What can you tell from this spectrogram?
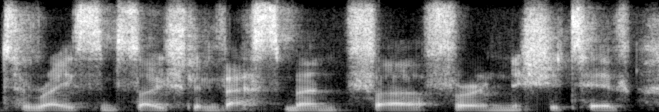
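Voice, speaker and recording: Speaking at a moderate pace with a British accent, the voice comes through over noticeable background noise. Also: man. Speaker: social entrepreneur. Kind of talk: interview.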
